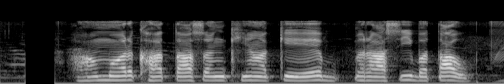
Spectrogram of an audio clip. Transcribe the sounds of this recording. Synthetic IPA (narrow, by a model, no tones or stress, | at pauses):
ɦəməɾkʰat̪asəŋkʰijãkeɾasibət̪au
